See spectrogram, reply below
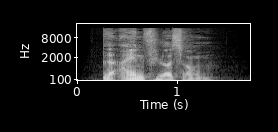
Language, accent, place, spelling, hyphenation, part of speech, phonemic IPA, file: German, Germany, Berlin, Beeinflussung, Be‧ein‧flus‧sung, noun, /bəˈʔaɪ̯nˌflʊsʊŋ/, De-Beeinflussung.ogg
- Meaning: 1. interference, manipulation 2. impact, influence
